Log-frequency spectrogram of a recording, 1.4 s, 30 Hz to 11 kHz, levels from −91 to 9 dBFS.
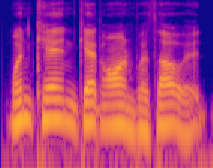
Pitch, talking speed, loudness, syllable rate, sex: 140 Hz, 255 wpm, -15 LUFS, 6.2 syllables/s, male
